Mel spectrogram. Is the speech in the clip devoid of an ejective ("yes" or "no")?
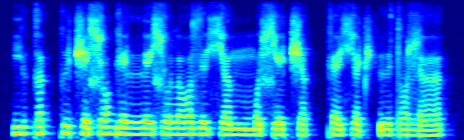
no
